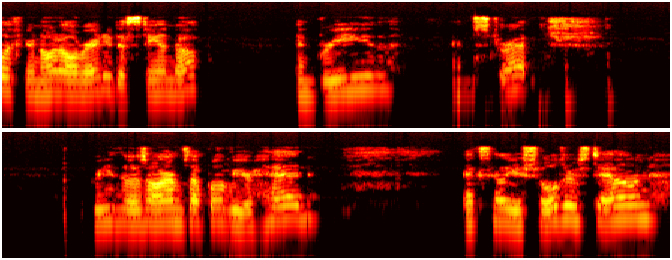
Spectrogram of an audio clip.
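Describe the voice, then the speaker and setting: A woman coach leading an online grief course, calmly guiding breathing and reading passages aloud over a video call. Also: medium pitch, no echo, lo-fi sound.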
